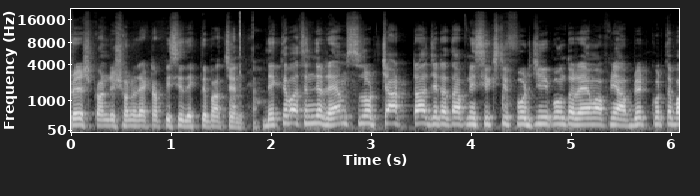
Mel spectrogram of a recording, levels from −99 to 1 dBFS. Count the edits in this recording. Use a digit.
1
